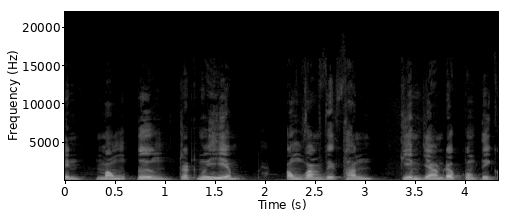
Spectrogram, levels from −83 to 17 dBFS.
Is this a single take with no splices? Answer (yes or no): no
